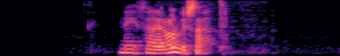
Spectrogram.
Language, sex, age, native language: Icelandic, female, 30-39, Icelandic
